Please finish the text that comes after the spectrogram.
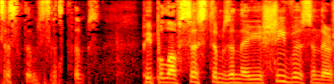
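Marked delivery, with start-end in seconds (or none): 0.0-1.0 whispered, much softer echo of the word; whispered repeat. Acted. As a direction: breathe the words out like a mocking echo. Mocking love of systems.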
